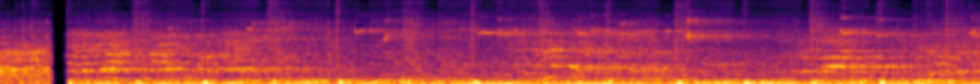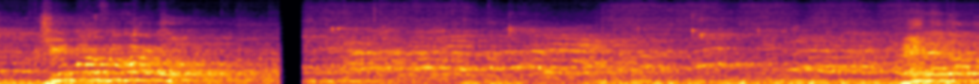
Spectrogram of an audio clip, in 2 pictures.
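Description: Court sound of a basketball game in a big, echoing hall: a basketball bouncing on the hardwood and voices calling out. The sound cuts out completely twice, about half a second in and again past eight seconds.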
